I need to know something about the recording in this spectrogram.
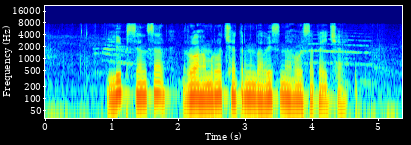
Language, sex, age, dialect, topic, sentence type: Maithili, male, 18-24, Angika, agriculture, statement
